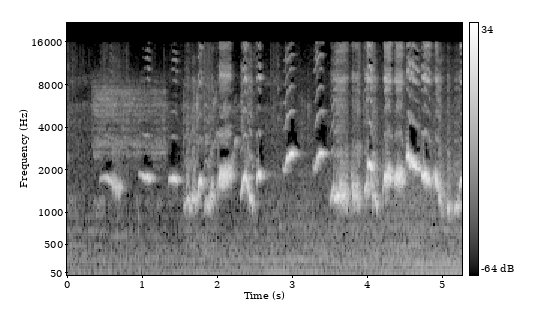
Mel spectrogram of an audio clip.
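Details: White-rumped shama song with cililin and canary fill phrases, intended to provoke rival shamas into singing; clear whistled notes grow into a quick, varied run of warbled, rising and falling phrases.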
